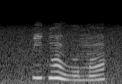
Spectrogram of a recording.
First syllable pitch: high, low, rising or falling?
high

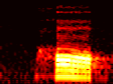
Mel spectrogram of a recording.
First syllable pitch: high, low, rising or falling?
falling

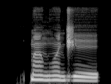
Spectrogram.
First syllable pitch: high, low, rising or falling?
low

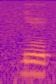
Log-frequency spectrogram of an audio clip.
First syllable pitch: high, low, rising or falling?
high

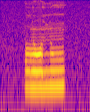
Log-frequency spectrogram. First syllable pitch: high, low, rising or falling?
high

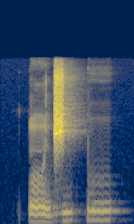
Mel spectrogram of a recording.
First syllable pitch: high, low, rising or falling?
low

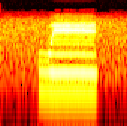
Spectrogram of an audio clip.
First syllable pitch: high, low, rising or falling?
high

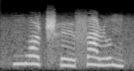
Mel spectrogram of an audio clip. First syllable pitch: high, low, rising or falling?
falling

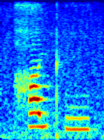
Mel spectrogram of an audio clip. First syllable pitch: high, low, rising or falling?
high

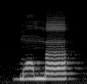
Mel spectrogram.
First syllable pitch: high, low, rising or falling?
high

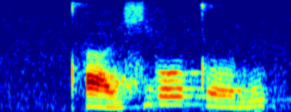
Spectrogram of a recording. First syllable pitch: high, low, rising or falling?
low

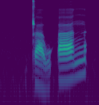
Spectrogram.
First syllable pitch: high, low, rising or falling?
low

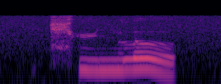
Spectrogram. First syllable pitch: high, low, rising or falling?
high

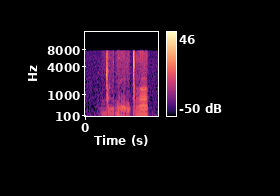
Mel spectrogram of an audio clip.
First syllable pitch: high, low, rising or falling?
high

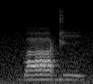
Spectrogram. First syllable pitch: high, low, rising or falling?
low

